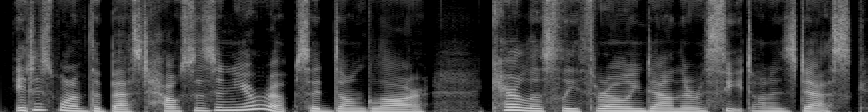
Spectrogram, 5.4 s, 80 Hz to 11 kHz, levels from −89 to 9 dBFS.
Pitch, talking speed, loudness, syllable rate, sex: 220 Hz, 210 wpm, -18 LUFS, 6.0 syllables/s, female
